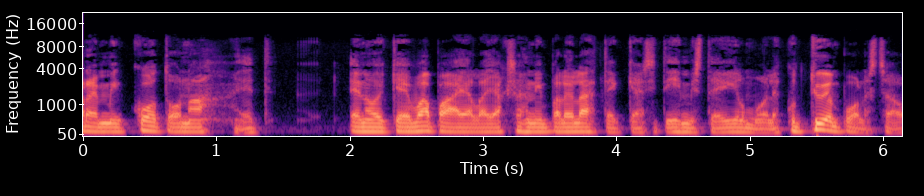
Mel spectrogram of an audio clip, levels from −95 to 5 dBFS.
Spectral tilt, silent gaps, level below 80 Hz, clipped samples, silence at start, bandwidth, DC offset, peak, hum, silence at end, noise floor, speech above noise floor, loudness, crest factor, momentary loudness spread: -6.5 dB/octave; none; -50 dBFS; under 0.1%; 0 s; 11 kHz; under 0.1%; -2 dBFS; none; 0 s; -58 dBFS; 39 dB; -19 LUFS; 18 dB; 11 LU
